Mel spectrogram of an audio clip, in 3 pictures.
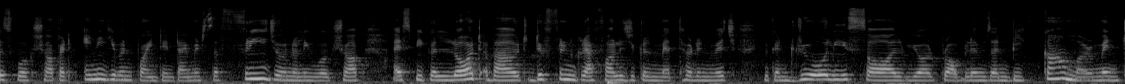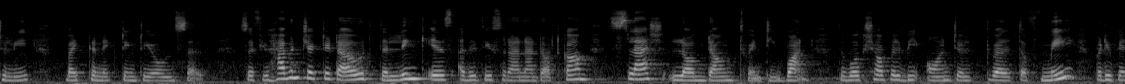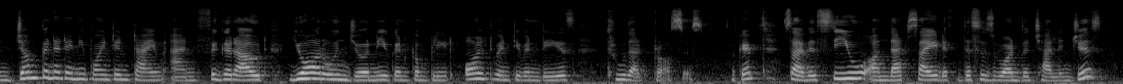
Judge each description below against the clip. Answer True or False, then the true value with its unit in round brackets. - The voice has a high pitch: True (200 Hz)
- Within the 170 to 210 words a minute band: True (180 wpm)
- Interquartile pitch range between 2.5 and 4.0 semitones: True (3.5 semitones)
